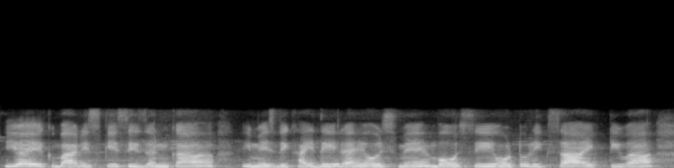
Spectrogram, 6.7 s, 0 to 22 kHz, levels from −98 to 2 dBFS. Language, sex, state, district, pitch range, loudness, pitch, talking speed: Hindi, female, Gujarat, Gandhinagar, 260-275 Hz, -15 LUFS, 270 Hz, 170 wpm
